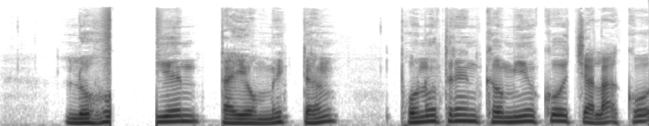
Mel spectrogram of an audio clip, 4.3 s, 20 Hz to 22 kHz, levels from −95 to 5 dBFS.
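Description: At 0.66 s, the radio signal from the wireless microphone fades far enough that the receiver's squelch mutes its output, a wireless microphone squelch dropout. A short burst of hiss gives way to 0.31 s of near silence, and speech resumes at 1.09 s with "ᱛᱟᱭᱚᱢ ᱢᱤᱫᱴᱟᱝ ᱯᱚᱱᱚᱛ".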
